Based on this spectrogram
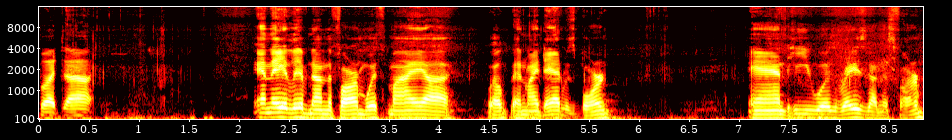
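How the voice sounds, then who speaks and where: Long, frequent pauses break up this man's fairly slow speech in an Upper Midwest accent. His pitch is medium and his intonation fairly even. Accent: Upper Midwest (Minnesota). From US Midwest, western Minnesota. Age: 50s. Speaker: farmer and vlogger. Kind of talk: casual vlog walk-and-talk. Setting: outdoors on farm walking dog. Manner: casual, rambling with fillers.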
